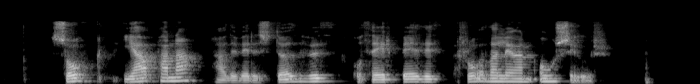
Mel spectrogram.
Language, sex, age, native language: Icelandic, male, 20-29, Icelandic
